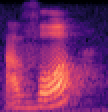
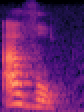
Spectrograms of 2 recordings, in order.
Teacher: acento agudo igual expliquei aqui em avó indica som aberto e acento circunflexo indica o som fechado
